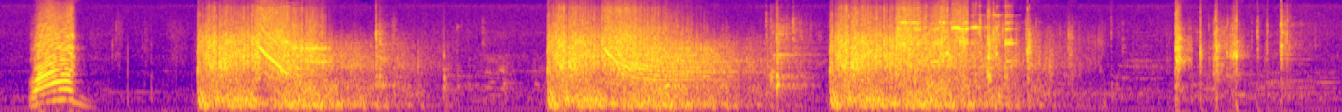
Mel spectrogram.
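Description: A pistol fires several loud shots that ring out and fade.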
